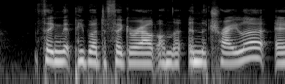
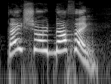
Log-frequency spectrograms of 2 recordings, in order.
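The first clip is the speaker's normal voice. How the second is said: exasperated; 13 semitones higher, 9 dB louder than usual. Real, not acted. Exasperated rant about trailer.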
